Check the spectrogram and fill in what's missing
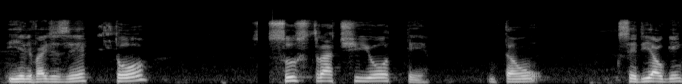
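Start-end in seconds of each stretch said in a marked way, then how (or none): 2.7-4.3 "sustratiote" spelled out syllable by syllable, very slowly; very slow Greek reading. Shown as a demonstration. Teacher reading the Greek text aloud to students, very slowly. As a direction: drag out "sustratiote" so each sound is heard. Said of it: "teacher reading the Greek word".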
